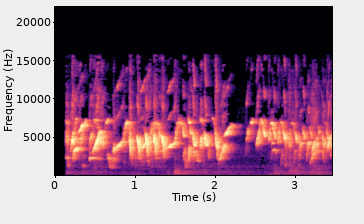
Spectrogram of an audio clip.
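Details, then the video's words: Several pet canaries singing together indoors at home, led by one bird: a dense, overlapping chorus of bright warbles, fast trills and high twittering notes, with one brief pause near the end. "Canaries singing."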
